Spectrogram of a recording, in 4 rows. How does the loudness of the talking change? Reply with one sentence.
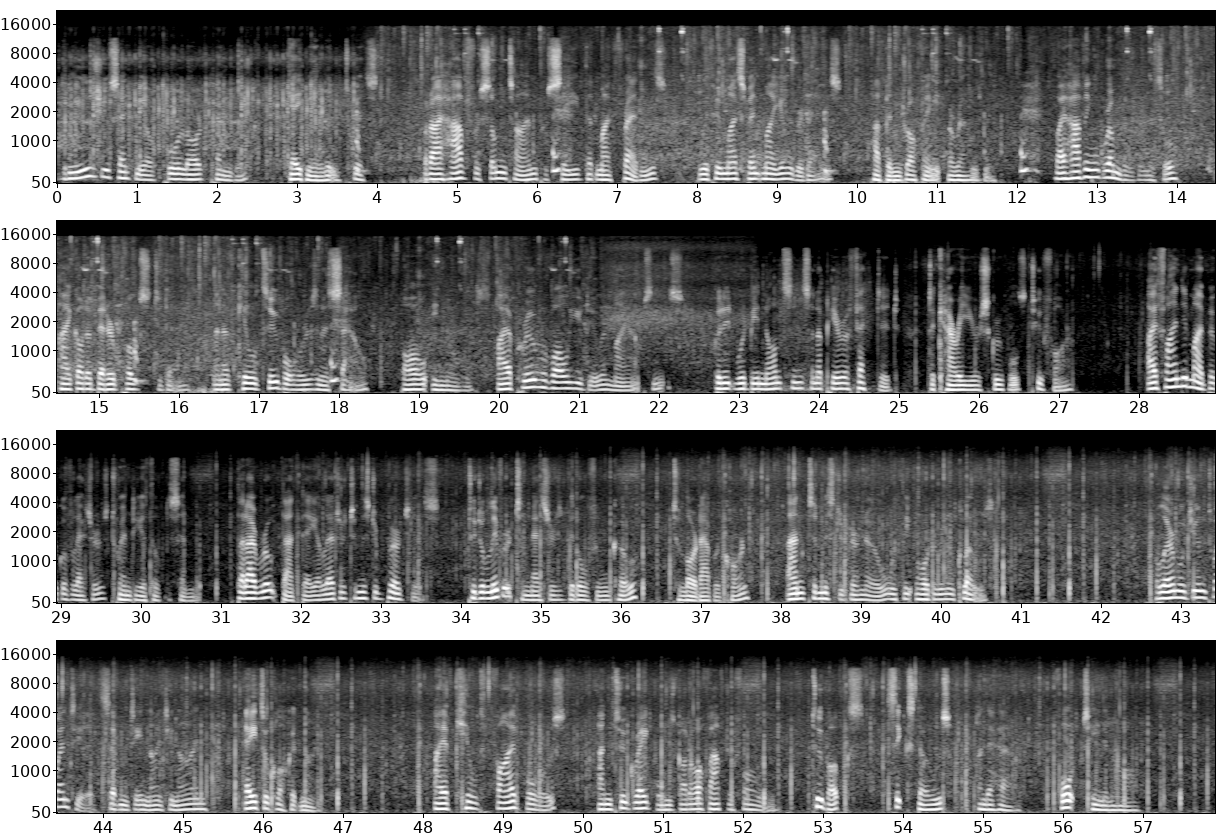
The loudness of the talking stays about the same.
